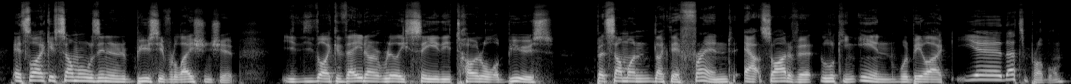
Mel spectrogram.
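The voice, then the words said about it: Australian accent. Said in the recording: “I don't notice my accent, but someone from America notices my accent ... we don't have accents, like our accents aren't that strong. And he was like, Yeah, they are. ... I've grown up in Melbourne”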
